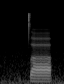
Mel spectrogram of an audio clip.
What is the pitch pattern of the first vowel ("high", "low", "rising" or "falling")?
high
